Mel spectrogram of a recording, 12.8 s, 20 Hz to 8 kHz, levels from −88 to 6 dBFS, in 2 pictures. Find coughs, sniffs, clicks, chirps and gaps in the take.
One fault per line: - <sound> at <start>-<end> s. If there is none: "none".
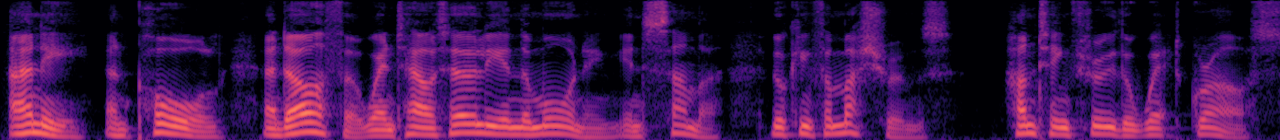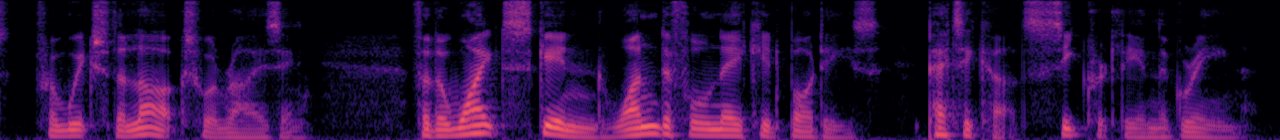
none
